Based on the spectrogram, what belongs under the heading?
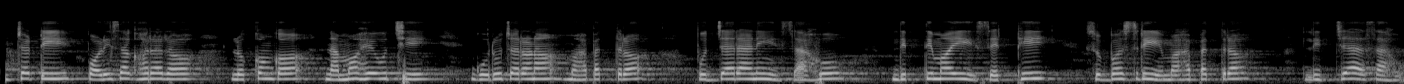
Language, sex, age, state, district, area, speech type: Odia, female, 18-30, Odisha, Nayagarh, rural, spontaneous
